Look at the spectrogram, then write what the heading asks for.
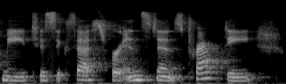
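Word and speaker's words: Trachte: to success for instance Tracy uh which is spelled t r a c h te is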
